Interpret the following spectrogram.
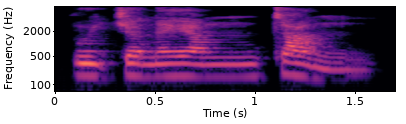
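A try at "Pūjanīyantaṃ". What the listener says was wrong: Very good, exactly.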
